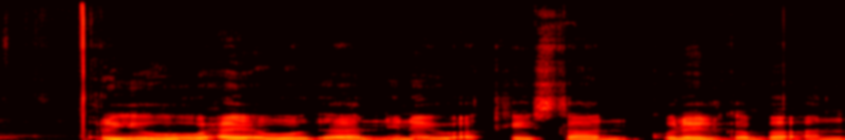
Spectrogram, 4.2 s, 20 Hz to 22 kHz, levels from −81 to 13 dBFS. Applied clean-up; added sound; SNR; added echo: classical method Wiener filter.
